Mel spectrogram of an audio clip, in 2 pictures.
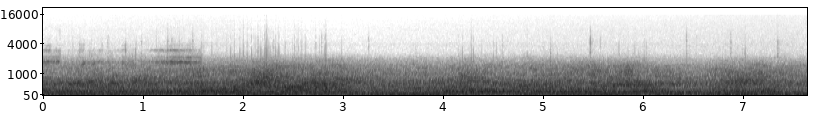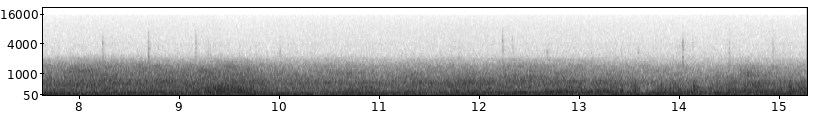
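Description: A jet engine roars loudly and steadily overhead.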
